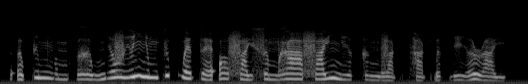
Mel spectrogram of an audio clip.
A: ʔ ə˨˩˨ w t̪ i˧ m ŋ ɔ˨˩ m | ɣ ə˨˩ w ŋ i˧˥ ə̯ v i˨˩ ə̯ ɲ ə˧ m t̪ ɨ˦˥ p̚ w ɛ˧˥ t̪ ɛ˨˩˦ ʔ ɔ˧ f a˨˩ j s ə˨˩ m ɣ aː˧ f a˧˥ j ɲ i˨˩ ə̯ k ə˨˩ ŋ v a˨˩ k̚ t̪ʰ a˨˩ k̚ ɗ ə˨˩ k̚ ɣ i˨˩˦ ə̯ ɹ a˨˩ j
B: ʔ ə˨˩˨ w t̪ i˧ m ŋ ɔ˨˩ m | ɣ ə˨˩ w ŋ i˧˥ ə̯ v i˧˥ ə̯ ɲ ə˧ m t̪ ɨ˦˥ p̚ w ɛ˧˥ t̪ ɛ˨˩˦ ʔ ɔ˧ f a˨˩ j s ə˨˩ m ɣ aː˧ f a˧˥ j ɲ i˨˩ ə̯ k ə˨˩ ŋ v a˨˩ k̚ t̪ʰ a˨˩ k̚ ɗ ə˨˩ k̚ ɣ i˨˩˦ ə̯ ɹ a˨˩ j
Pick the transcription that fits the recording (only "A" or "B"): B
